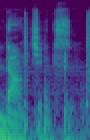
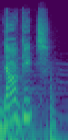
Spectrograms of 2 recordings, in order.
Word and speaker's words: Dončić: Now, if you haven't heard, the Dallas Mavericks traded Luka Dončić. How you pronounce his name? Dončić?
